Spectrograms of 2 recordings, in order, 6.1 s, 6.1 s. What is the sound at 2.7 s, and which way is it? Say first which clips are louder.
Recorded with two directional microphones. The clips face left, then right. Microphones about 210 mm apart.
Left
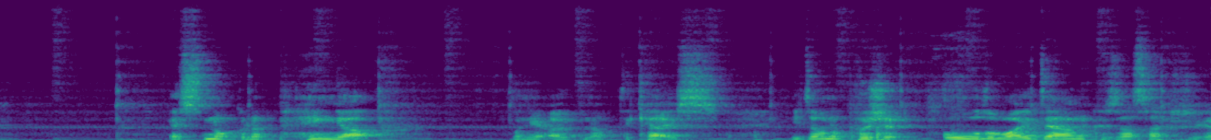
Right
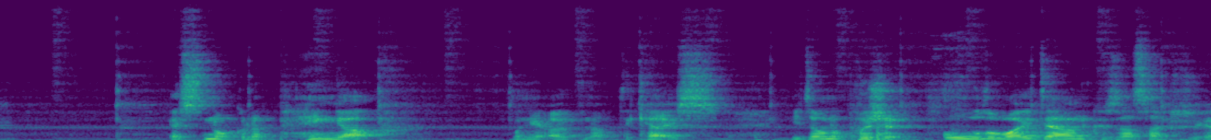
Speech: left 2 dB; 40° left (ahead or behind).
